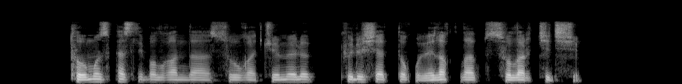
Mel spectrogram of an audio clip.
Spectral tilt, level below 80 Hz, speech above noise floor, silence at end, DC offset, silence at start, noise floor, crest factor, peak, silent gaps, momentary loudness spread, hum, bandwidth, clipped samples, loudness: -4.5 dB/octave; -68 dBFS; over 70 dB; 1.05 s; under 0.1%; 0.7 s; under -90 dBFS; 20 dB; -2 dBFS; 3.16-3.41 s, 3.90-3.97 s; 7 LU; none; 7.8 kHz; under 0.1%; -20 LUFS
